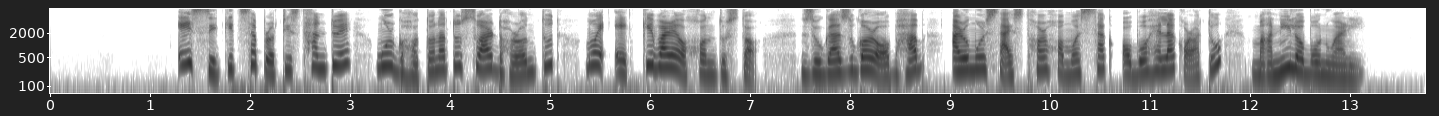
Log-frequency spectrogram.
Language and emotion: Assamese, disgusted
